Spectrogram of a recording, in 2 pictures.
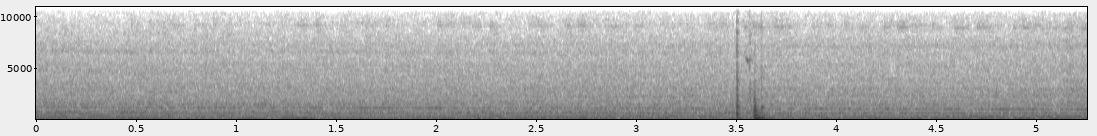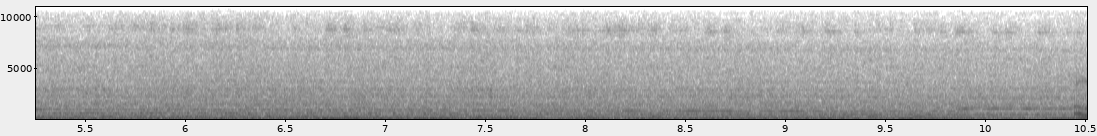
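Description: A train rumbles along steadily in the railway simulator Train Sim World 3, a continuous dense mechanical roar of wheels and engine at constant loudness, with one brief clank.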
